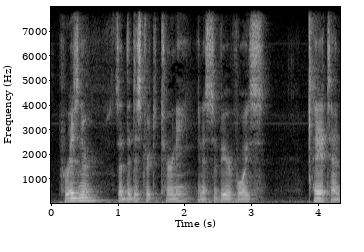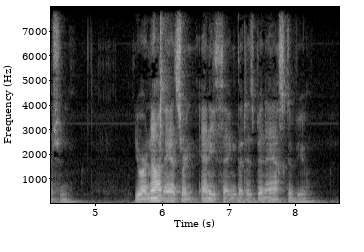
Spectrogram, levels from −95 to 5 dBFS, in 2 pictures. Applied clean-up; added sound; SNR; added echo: none; Gunshot, gunfire; 13 dB; none.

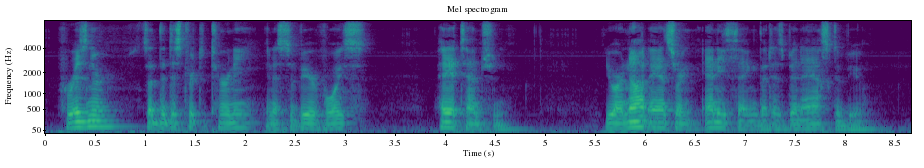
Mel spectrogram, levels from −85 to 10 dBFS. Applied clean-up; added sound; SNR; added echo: none; none; none; none.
